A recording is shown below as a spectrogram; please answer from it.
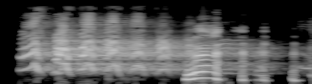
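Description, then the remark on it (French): A Halloween witch's cackle sound effect: a shrill, rapid run of harmonic laughing bursts followed by a lower, drawn-out cackle and a few short trailing hoots, with no talking. “Eh bien, juste, juste parce qu'on est Halloween, je vais, je vais remettre la sorcière.”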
